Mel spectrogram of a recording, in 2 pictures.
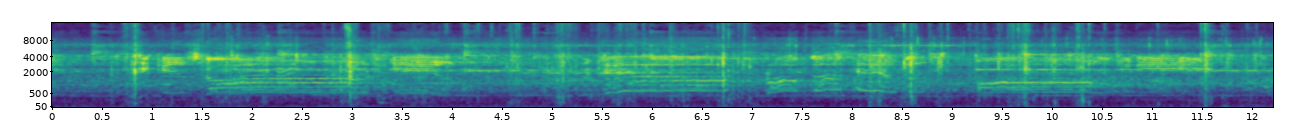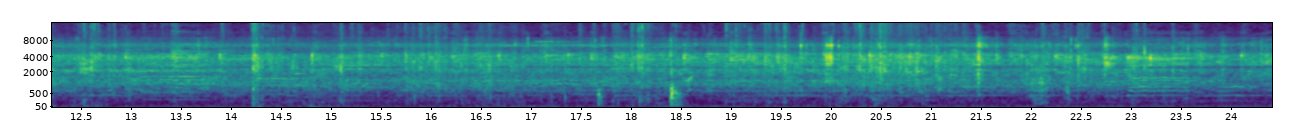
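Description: Background music with a vocal melody, strongest in the first half. Beneath it are the crinkle of plastic grocery bags and the snips of kitchen scissors cutting them open, with one sharp knock about 18 seconds in.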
